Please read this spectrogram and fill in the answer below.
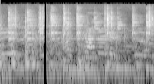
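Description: Percussion music with a bell and drums keeping a quick, steady beat. The sound breaks off for an instant about two-thirds of a second in.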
